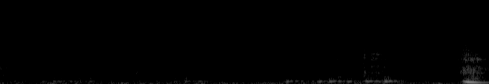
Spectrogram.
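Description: Soft, quick keystrokes patter on a computer keyboard at a telemedicine practice desk, uneven bursts of quiet clicks with a louder thump at the very end.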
